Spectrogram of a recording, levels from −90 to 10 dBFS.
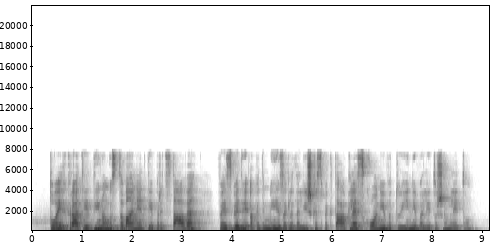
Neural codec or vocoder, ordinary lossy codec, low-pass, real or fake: none; none; none; real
